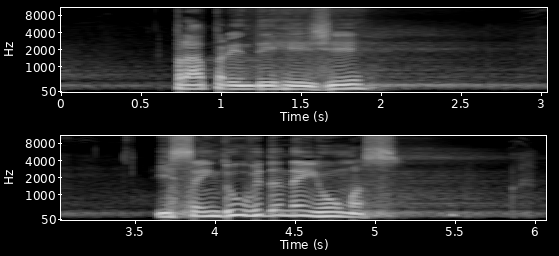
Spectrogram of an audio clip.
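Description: A man speaks with emotion into a microphone, heard through a loudspeaker.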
